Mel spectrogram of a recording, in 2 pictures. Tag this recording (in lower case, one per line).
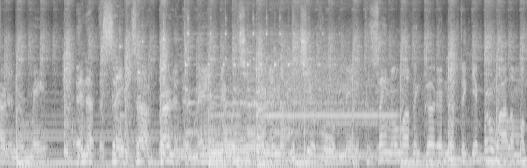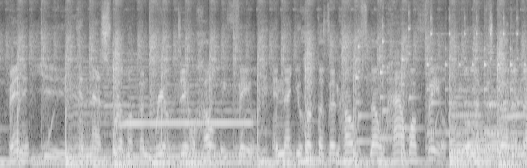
music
